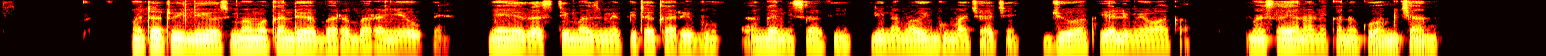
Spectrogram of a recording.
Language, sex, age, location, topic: Swahili, male, 18-24, Nairobi, finance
